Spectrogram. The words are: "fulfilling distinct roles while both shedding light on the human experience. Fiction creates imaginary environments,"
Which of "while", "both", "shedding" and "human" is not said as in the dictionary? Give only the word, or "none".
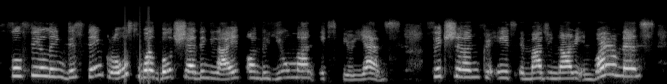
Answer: both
